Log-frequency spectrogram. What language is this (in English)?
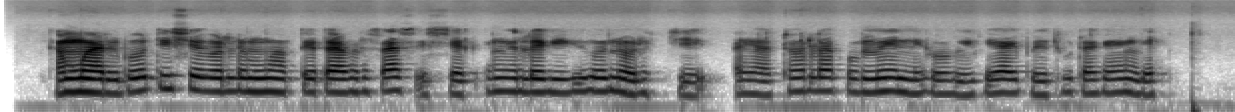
Kalenjin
